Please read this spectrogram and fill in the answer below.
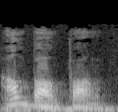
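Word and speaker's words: embonpoint: En bon pont is a French word for a very fat tummy, en bon point. But it's pronounced in English, French, en bon pont.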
